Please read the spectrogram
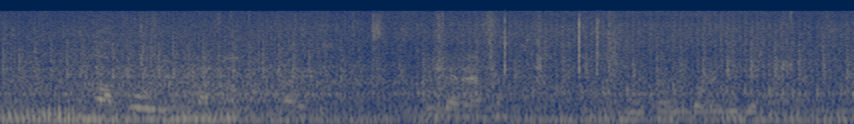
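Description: Busy street-market background: several voices talking at a distance, over a low engine-like rumble that is louder for the first two seconds and then eases off.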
